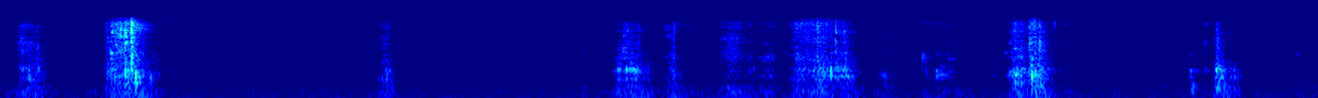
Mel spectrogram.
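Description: Factory-wrapped product packaging being handled and opened by hand: short crinkling, scraping rustles of plastic wrap and cardboard. There is one sharp rustle just under a second in and a busier run of rustles in the second half.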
